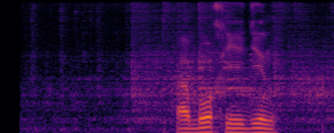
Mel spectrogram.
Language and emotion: Russian, neutral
